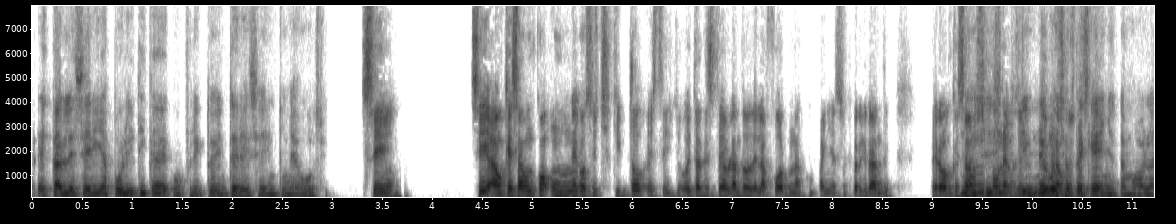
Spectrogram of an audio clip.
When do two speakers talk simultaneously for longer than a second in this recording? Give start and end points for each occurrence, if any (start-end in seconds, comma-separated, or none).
9.2-10.6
